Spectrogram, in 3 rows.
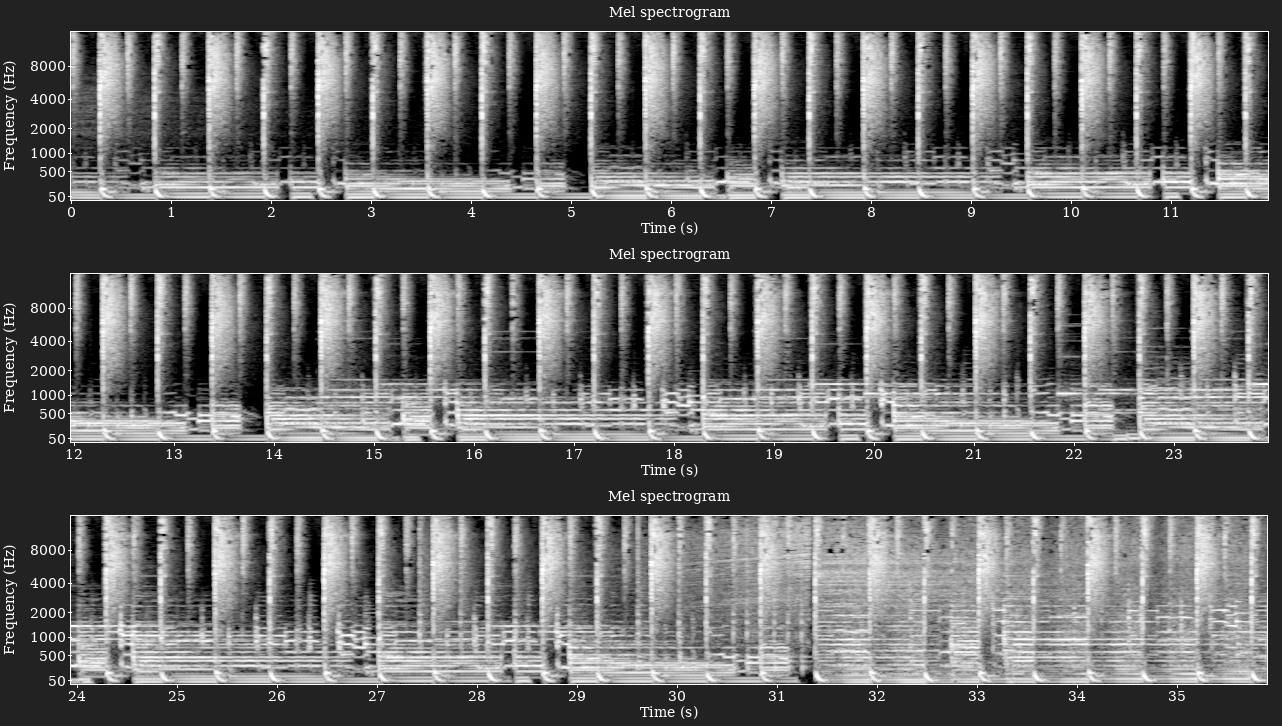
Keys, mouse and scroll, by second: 1.7 click, 2.5 click, 4.8 click, 7.1 click, 11.0 click, 11.9-12.8 typing, 13.1 Return, 15.4 click, 15.8-16.5 typing, 17.3 Return, 20.7 click, 21.1-22.2 typing, 22.3 Return, 24.8 middle click, 25.8 click, 29.5 right click, 33.3 click, 34.6-35.6 typing.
